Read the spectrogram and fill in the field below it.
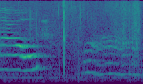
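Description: A domestic cat meows alone in a quiet space, first a drawn-out wavering call, then a short sharp knock, then a second softer, lower meow trailing off.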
